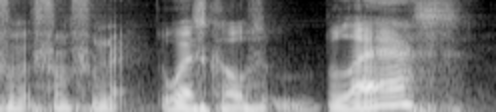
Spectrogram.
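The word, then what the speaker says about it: Blxst: r b pop artist uh how are you pronounced dude from from the west coast blast blix yeah blast last okay chris brown uh jivion lucky day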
